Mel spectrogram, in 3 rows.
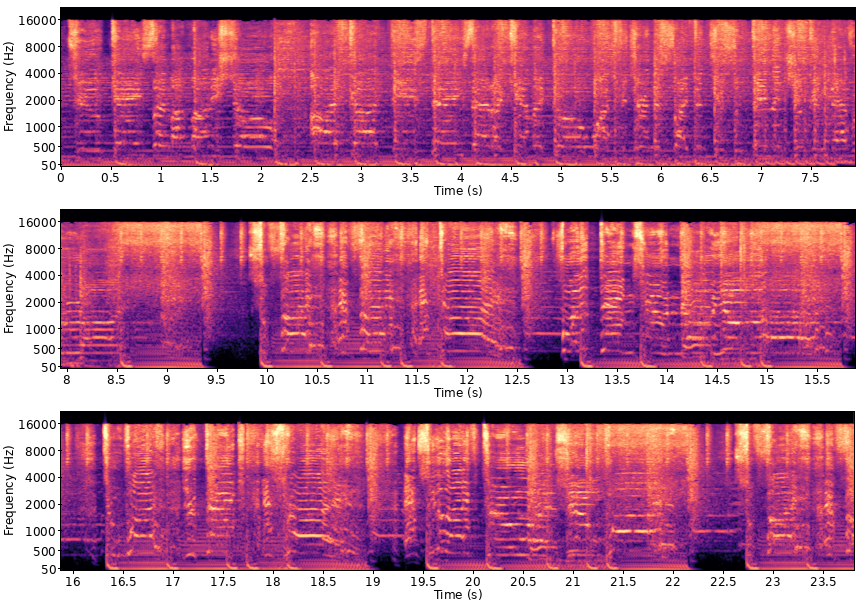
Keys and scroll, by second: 0.5 Return, 1.2-6.9 typing, 2.2 Return, 5.1 ctrl+BackSpace, 7.5 Left, 7.7 Left, 7.8 Left, 8.4 Right, 8.6 Right, 8.9 Right, 9.5-10.8 typing, 10.9 Right, 11.8-18.9 typing, 13.4 Right, 14.5 Return, 19.5 End, 20.3-21.9 typing, 21.9 Return, 22.2 Up, 22.4 Up, 22.5 Up, 23.0 Up, 23.3 Return, 23.7-23.8 typing.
